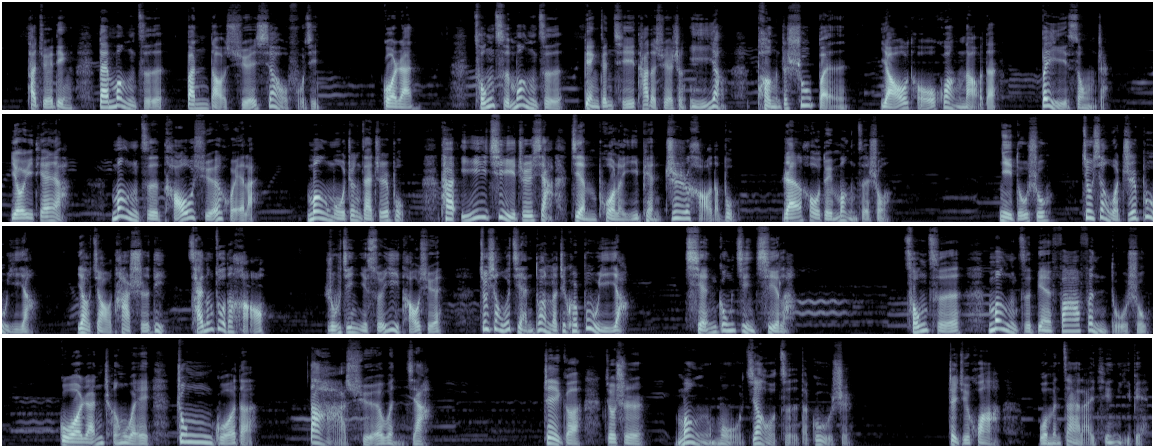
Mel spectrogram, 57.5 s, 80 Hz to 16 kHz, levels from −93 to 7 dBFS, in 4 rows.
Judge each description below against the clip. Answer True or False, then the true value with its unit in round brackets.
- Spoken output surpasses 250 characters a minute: False (165 characters per minute)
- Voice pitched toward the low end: False (200 Hz)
